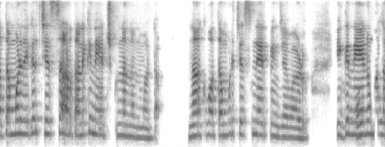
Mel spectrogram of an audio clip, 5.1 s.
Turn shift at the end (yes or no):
no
